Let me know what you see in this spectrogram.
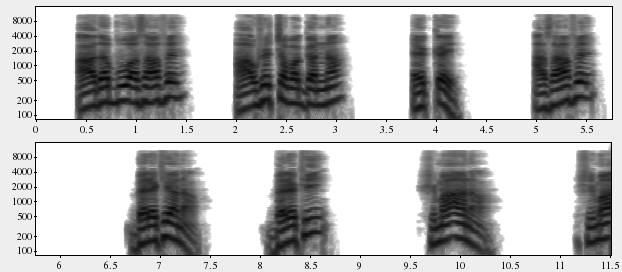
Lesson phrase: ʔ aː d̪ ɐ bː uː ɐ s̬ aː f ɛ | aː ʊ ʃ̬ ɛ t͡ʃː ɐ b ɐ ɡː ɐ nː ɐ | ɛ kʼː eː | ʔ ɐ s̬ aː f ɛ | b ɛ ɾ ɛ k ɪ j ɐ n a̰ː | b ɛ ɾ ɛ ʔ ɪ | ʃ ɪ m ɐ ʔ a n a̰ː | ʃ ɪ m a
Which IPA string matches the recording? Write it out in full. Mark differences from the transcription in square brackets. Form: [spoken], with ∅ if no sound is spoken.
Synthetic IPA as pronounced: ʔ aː d̪ ɐ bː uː ɐ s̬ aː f ɛ | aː ʊ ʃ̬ ɛ t͡ʃː ɐ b ɐ ɡː ɐ nː ɐ | ɛ kʼː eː | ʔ ɐ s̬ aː f ɛ | b ɛ ɾ ɛ k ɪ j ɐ n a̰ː | b ɛ ɾ ɛ [k] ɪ | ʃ ɪ m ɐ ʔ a n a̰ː | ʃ ɪ m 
